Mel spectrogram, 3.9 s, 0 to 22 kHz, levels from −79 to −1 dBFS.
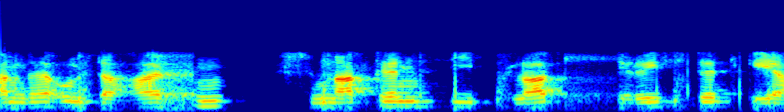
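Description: Speech that has passed through a narrowband G.729 codec path, with the sound confined to roughly 300 Hz to 3.7 kHz and nothing above. The coding is consistent with 8 kbit/s G.729A. That codec does not send the waveform. It rebuilds each 10 ms frame from a vocal-tract filter, a pitch predictor and a few pulses, so the codec damage here is plainly audible as a rough, slightly synthetic buzz on the voice along with the missing top end. Two bursts of VoIP packet loss concealed by the speech codec follow. From 0.79 to 1.09 s about 180 ms of audio was lost, which fits nine 20 ms packets. From 2.84 to 3.16 s about 240 ms went missing, which suggests twelve packets. In each gap the decoder kept repeating its last pitch and filter while turning the gain down, so the sound smears into a fading buzzy tone. Because every frame builds on the one before, the voice stays thin and distorted for a short while after real packets resume. 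Overlapping the second gap, a train of clicks runs from 2.10 to 3.70 s. It is a handful of similar sharp pops, about seven in all, arriving irregularly at about 4.4 per second and peaking about 5 dB above the speech. They tick through pauses as well as over the voice, which points to likely electrical interference or a faulty connection or power supply injecting pulses.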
